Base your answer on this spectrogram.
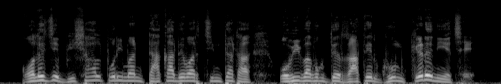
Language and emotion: Bengali, fearful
